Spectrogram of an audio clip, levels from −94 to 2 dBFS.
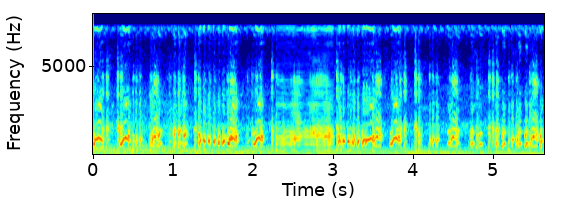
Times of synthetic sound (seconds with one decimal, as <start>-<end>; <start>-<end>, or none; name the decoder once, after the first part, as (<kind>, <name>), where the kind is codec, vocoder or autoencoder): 2.3-3.0 (vocoder, HiFi-GAN)

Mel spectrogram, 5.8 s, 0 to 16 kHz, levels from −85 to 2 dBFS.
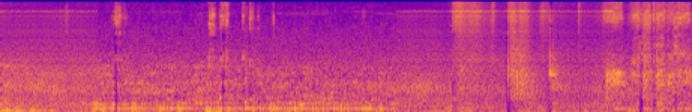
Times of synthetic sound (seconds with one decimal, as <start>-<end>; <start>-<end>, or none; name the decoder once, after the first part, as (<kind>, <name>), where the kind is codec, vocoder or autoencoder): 0.0-0.8 (autoencoder, DAC-VAE); 3.3-5.1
